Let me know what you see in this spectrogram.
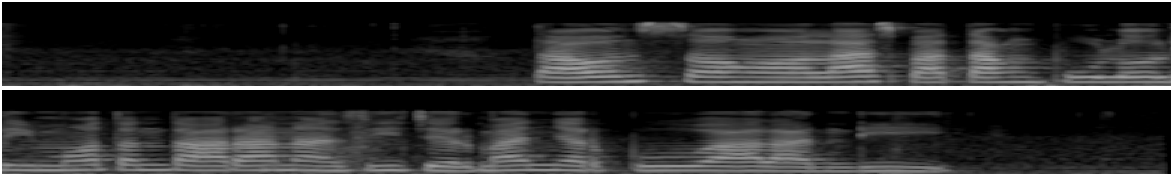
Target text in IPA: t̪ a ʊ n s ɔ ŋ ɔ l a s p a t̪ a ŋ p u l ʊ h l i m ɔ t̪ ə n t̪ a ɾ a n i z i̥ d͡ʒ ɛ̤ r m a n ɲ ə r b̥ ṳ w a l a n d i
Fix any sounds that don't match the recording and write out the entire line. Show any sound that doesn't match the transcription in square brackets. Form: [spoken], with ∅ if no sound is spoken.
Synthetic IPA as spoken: t̪ a ʊ n s ɔ ŋ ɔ l a s p a t̪ a ŋ p u l ʊ h l i m ɔ t̪ ə n t̪ a ɾ a n [a] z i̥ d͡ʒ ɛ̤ r m a n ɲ ə r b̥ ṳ w a l a n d i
